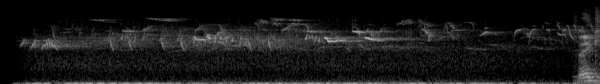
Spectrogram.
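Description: Birds chirping and twittering, with many quick, high calls overlapping.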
